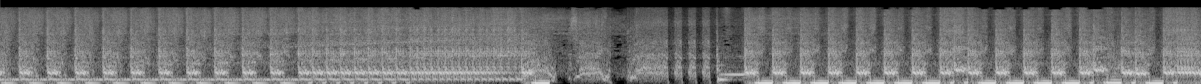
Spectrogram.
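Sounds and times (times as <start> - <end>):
pounding kick drum: 0.0 - 5.6, 7.2 - 12.0
distorted synth buzzing tone: 7.2 - 12.0.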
